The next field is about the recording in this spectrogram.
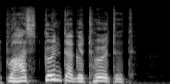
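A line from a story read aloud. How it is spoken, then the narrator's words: Man shouting. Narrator (German): Der Mann schreit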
